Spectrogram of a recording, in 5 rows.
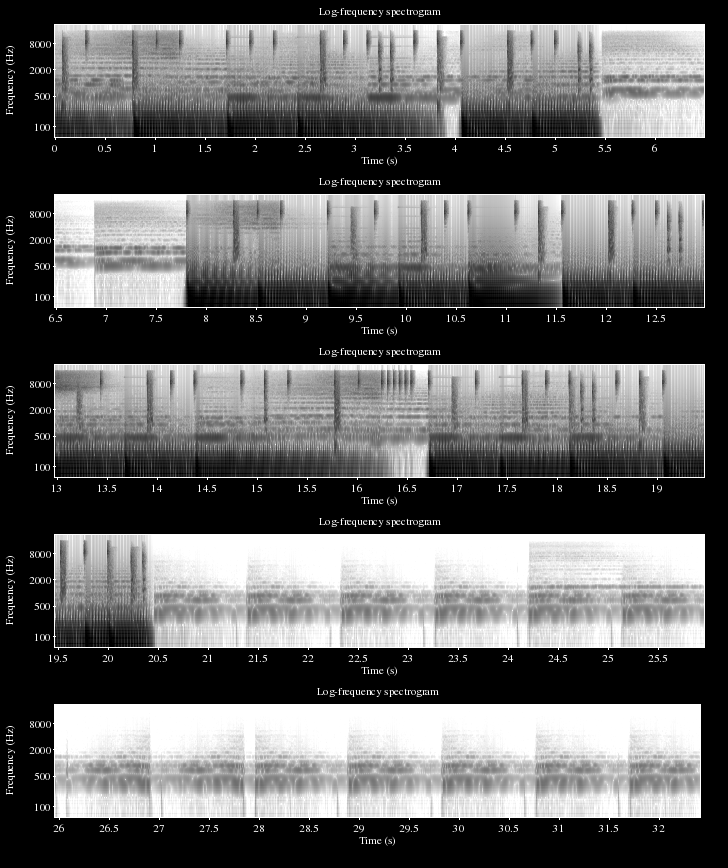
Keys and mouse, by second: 1.2 ctrl+z, 2.8-3.4 shift+drag, 4.5 KP_1, 5.3 KP_3, 14.0 click, 16.8-17.4 drag, 21.2 click, 21.9-22.4 drag, 23.3-24.1 middle drag, 26.0 click, 29.3-29.7 middle drag, 30.5 click, 31.8 click.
